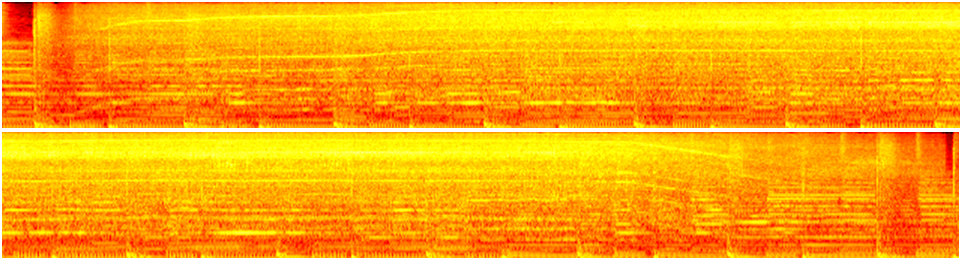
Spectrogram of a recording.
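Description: Corded electric drill drilling into a wall: its motor whine rises as it spins up about half a second in, holds steady, and winds down near the end. Background music with a steady beat plays throughout.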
